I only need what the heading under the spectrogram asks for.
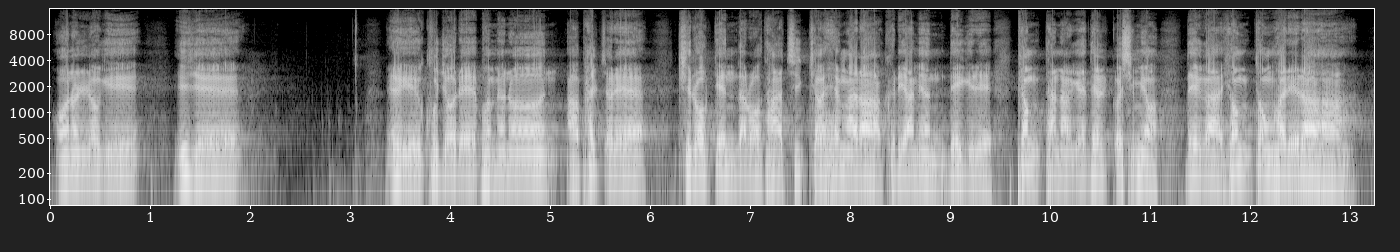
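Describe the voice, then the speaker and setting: A male pastor from Chungcheong delivers a Sunday sermon with emphatic, repetitive exhortations and some light humor. His voice is strongly gravelly and sits a little high. The sound rings with a long church-hall reverb. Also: little pitch movement, takes it slowly. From Chungcheong, Korea. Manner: emphatic preaching with repeated calls to believe; jokes with the congregation. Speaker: senior pastor. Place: church sanctuary.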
